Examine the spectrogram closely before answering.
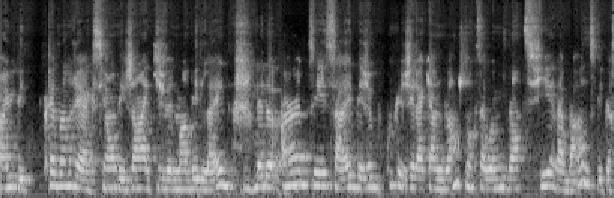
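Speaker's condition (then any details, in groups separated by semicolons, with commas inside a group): No condition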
